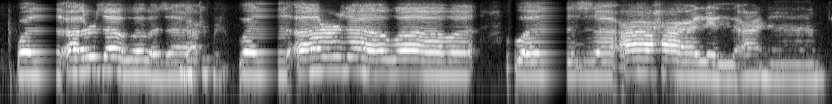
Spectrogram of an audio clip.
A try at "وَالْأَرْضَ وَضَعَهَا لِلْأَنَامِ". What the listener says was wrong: So make sure that you only have one va here, yeah? Just one va. Don't double it up. So it's وَالْأَرْضَ وَضَعَهَا لِلْأَنَامِ.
